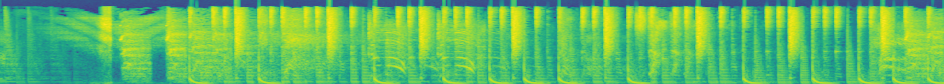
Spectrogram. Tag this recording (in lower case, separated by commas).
music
